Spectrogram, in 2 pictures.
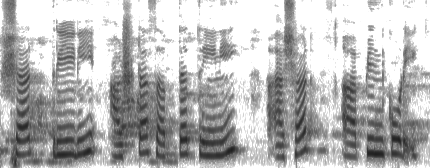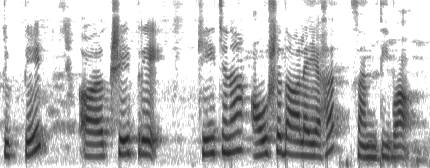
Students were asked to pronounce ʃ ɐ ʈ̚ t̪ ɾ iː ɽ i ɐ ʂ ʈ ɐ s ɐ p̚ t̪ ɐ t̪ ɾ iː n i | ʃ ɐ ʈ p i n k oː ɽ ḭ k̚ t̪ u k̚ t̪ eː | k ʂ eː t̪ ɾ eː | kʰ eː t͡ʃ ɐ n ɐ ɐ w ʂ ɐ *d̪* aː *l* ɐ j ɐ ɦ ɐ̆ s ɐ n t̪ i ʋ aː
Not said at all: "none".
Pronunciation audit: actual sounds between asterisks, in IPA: d̪, l

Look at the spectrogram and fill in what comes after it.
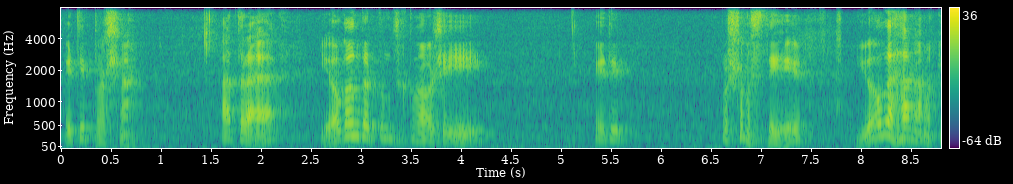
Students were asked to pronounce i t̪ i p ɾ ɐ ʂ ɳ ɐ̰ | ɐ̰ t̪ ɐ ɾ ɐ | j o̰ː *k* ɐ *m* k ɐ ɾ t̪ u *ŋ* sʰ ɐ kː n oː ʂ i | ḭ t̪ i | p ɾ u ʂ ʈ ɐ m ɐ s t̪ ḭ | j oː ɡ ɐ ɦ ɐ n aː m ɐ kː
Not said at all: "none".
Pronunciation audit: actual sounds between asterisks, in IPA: ɡ, ŋ, m

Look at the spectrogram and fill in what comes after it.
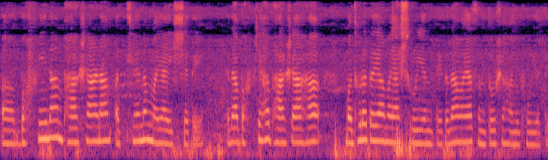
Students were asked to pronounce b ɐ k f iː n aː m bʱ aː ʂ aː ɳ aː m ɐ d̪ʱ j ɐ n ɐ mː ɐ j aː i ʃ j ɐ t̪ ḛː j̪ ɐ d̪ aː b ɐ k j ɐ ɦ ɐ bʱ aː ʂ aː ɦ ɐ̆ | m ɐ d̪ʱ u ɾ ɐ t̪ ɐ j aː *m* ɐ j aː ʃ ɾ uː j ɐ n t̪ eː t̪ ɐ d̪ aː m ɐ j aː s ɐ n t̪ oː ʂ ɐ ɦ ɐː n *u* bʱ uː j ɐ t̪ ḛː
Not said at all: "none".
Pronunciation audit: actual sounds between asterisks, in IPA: m, u

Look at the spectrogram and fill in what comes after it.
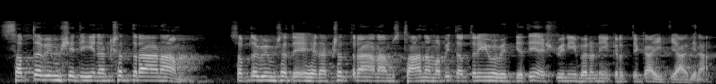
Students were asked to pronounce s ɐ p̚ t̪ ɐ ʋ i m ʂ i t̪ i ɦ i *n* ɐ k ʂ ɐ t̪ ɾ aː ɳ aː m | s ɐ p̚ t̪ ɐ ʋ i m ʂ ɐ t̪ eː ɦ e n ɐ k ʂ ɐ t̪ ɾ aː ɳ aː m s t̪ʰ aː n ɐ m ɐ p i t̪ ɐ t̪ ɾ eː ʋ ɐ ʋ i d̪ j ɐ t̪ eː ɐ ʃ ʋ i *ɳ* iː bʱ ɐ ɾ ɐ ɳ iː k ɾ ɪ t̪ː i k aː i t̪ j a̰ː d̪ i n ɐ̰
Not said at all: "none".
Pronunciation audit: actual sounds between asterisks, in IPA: n, n

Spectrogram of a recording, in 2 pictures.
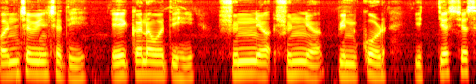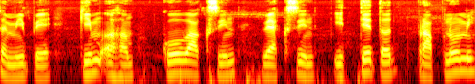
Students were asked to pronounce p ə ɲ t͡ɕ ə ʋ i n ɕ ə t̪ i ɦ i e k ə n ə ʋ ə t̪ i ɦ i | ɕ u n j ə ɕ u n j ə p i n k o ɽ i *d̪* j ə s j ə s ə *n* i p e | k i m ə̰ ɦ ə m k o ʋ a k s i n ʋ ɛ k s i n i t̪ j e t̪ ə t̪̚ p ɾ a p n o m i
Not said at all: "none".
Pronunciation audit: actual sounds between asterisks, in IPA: t̪, m

